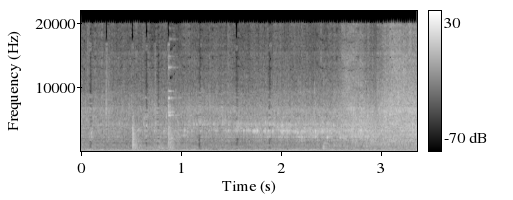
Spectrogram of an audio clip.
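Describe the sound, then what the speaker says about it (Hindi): Two tablespoons of garlic-ginger paste hitting half a cup of hot oil in a pan, a loud continuous sizzle and crackle with a few sharp spits, building steadily and heard alone without talk. "इसके बाद मैंने इसी पैन के अंदर 1/2 कप ऑयल लिया है। इसके अंदर हम ये 2 टेबलस्पून लहसुन अदरक का पेस्ट शामिल करेंगे।"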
